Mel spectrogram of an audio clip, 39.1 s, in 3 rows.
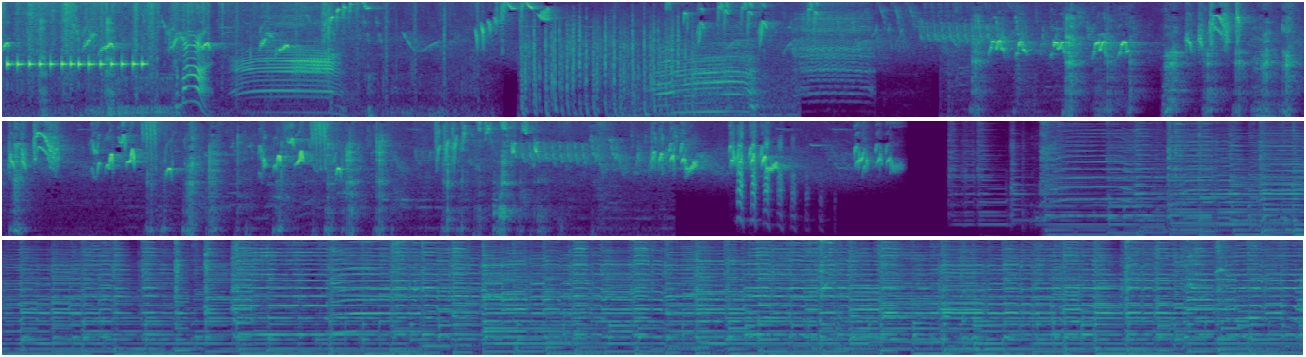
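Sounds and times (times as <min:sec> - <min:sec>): high bird chirps: 0:00.0 - 0:05.6, 0:08.8 - 0:14.9, 0:15.5 - 0:22.1
animal calls: 0:20.3 - 0:21.3.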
